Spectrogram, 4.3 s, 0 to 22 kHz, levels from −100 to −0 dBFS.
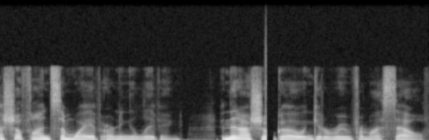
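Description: A wireless microphone squelch dropout occurs at 2.65 to 2.75 s. The analogue FM link's radio signal fades until the receiver's squelch shuts the output, so a short burst of hiss gives way to about 78 ms of near silence before the speech returns.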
